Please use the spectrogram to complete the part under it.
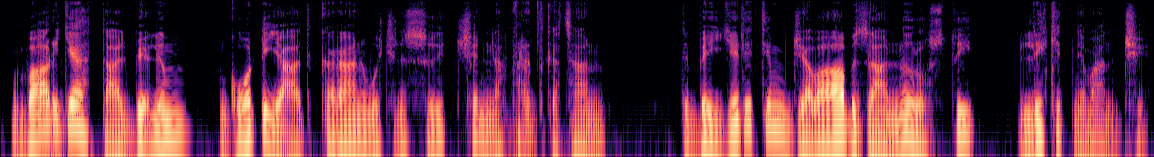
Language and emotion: Kashmiri, sad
